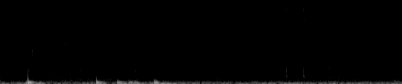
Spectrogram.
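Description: Low steady hum with several dull low thumps in the first two seconds and a couple of faint clicks near the end.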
